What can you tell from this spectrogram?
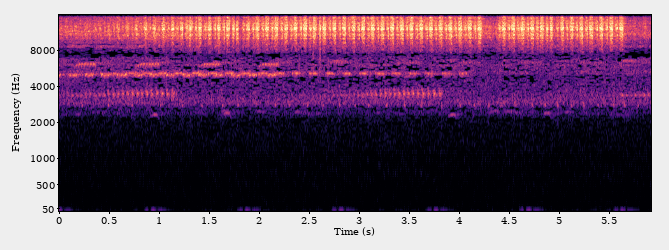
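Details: Crickets at night producing a loud, very high, rapidly pulsed trill that runs almost continuously, over softer lower bands of steady insect buzzing.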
